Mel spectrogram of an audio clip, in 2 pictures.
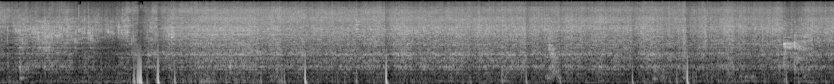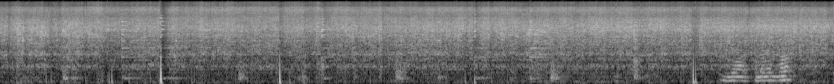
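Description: Cluster beans dropped into hot oil with asafoetida, green chillies and ginger, giving a loud, steady sizzle and frying hiss with occasional stirring clinks throughout, no voices.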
